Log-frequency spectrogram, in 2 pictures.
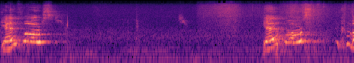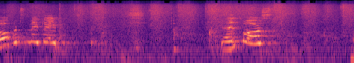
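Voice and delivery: high, drawn-out name call. Real, not acted. Asking the horse to come over, high calling out.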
